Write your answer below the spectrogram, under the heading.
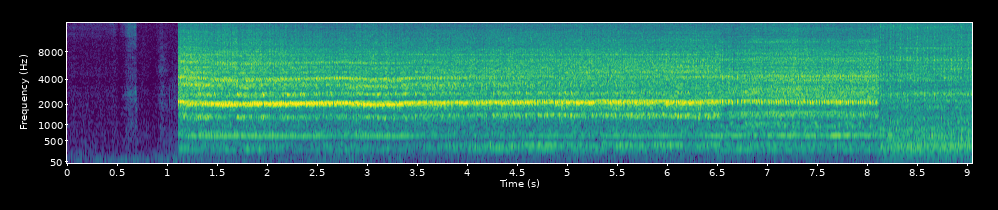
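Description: Bandsaw cutting through a thick walnut blank: a steady high whine with sawing noise, coming in suddenly about a second in and dropping quieter near the end.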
